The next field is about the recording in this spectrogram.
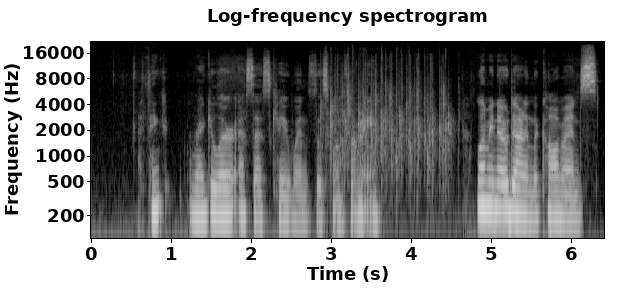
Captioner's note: applause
